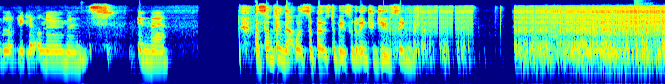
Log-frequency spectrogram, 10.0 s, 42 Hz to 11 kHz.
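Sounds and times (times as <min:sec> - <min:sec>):
speech: 0:00.0 - 0:02.6, 0:03.8 - 0:06.7
electrical interference static crackling and buzzing: 0:03.6 - 0:09.9.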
